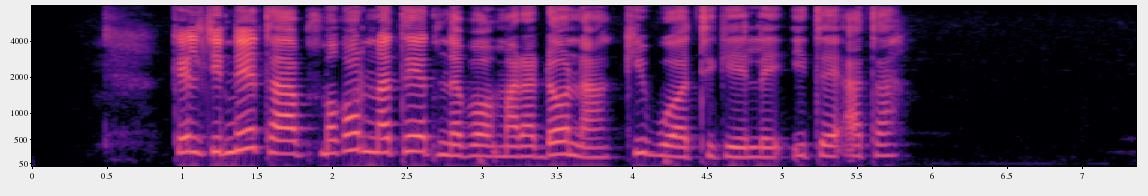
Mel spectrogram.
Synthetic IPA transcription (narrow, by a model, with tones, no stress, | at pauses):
ke˨ld͡ʒi˨ne˦ta˨pmɔ˦kɔ˦ɾna˦te˦tnɛ˨bɔ˨ma˨ɾa˨dɔ˦na˨ki˦bwɔ˨ti˨ɡe˨le˨i˦tɛ˦ʔa˦ta˦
